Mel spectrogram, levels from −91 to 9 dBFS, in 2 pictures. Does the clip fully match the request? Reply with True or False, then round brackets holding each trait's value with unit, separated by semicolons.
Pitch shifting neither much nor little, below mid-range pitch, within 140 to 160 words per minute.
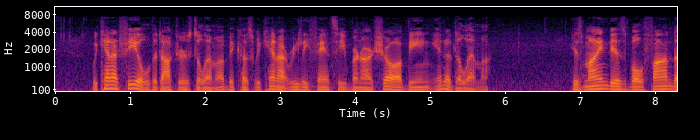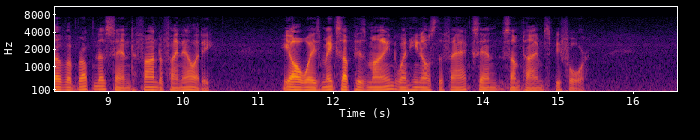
True (3.0 semitones; 100 Hz; 150 wpm)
